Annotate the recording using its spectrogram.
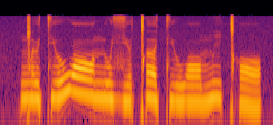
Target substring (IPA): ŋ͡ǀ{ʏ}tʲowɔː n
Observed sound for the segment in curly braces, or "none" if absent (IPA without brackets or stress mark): ʏ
